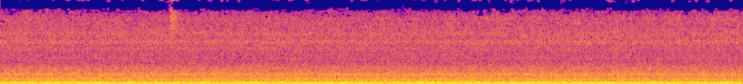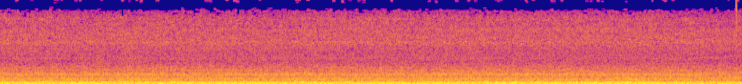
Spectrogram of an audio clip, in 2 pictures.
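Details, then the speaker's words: Coleman Mach standard RV rooftop AC without the silencer, compared against the unit fitted with one: a steady, even low hum with no knocks or rattles. It is not very loud but has a distinct pitch, and it runs normally. "Now this is the Coleman Mach standard, as you can hear it. Not that loud to me, but it is it's a certain pitch, I guess."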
